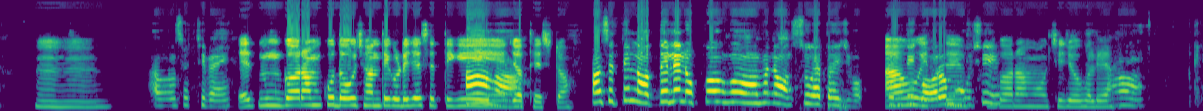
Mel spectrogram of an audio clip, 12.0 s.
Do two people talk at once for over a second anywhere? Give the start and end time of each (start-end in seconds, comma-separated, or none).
none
